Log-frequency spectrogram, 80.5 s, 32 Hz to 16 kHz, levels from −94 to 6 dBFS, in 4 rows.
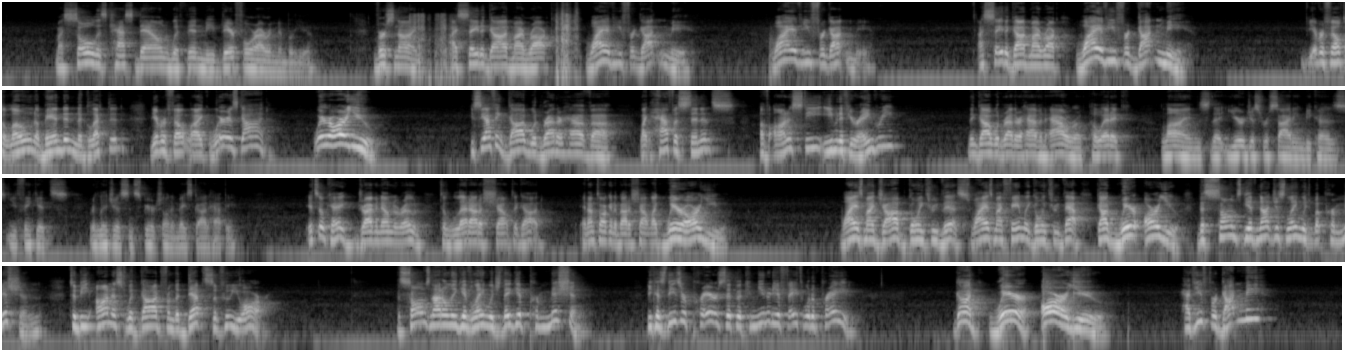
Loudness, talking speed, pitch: -26 LUFS, 145 wpm, 140 Hz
